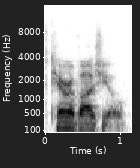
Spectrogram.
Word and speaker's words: Caravaggio: calling of saint matthew the artist's name is caravaggio a r a v a g g i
